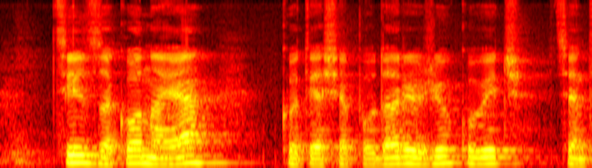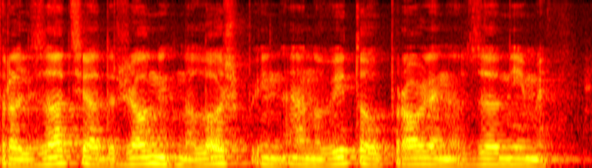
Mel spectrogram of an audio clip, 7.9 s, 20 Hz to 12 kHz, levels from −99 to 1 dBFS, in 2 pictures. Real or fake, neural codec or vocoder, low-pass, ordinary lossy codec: real; none; none; none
